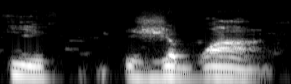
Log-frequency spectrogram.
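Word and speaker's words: Yves Jabouin: Elbow advises us that the proper pronunciation is is Eve Jabang.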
